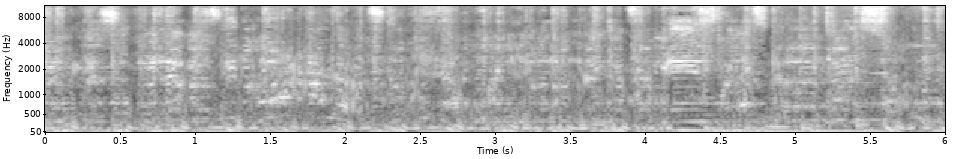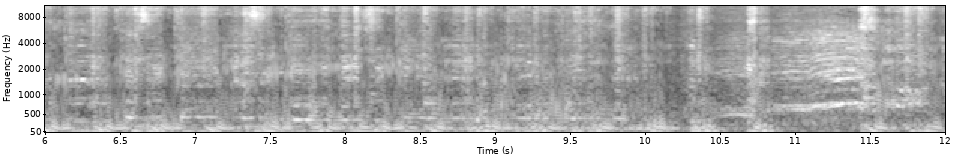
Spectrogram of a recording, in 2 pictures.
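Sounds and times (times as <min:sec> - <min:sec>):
loud music with heavy bass beat: 0:00.0 - 0:12.0.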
